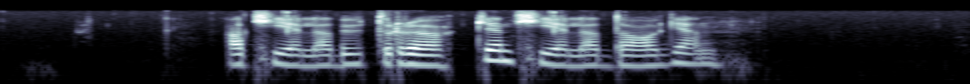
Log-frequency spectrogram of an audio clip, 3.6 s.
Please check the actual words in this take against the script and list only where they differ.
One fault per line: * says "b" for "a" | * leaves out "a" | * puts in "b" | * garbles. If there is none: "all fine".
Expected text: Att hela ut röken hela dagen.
all fine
